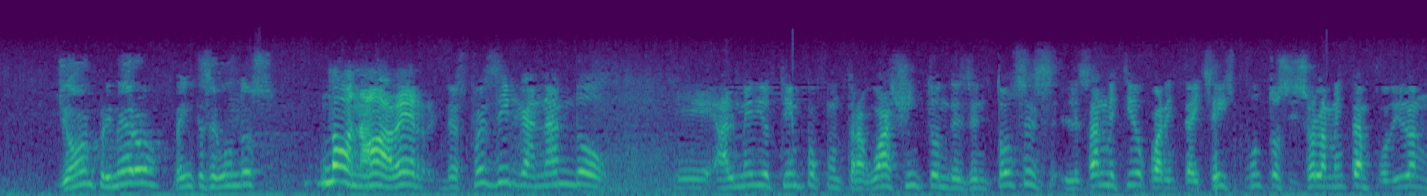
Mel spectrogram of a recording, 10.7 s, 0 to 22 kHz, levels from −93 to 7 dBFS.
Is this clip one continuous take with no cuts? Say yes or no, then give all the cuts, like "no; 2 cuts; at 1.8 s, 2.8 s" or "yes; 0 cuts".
yes; 0 cuts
